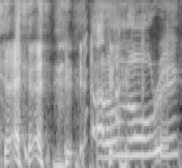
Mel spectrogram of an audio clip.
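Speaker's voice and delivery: high, very slow, drawn-out character voice. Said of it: "Morty sounds like that".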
